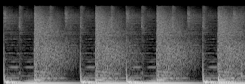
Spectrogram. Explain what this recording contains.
196 bpm breakbeat
Breakbeat made from Vaytricks Beatmachine.
beat, Beat-machine, Beatmachine, break, breakbeat, breaks, dnb, drum, drum-loop, drumnbass, drums, groovy, loop, Vaytricks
